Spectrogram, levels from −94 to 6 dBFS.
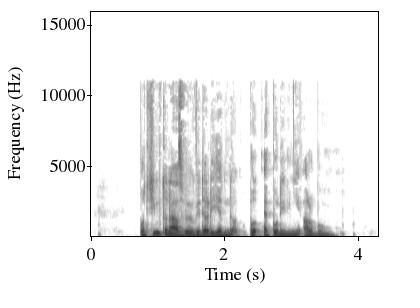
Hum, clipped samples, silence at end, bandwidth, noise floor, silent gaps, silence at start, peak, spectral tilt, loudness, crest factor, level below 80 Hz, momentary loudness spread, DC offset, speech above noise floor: none; under 0.1%; 0.65 s; 11.5 kHz; -80 dBFS; none; 0.75 s; -8 dBFS; -7.5 dB/octave; -24 LUFS; 16 dB; -42 dBFS; 10 LU; under 0.1%; 57 dB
